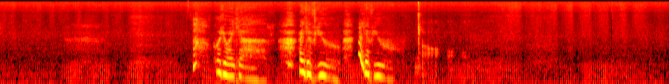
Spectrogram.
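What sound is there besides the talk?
domestic cat purring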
